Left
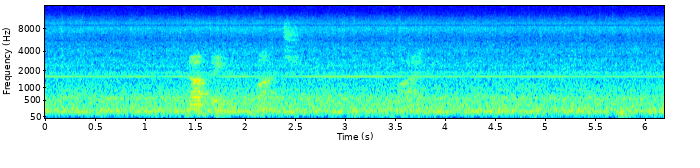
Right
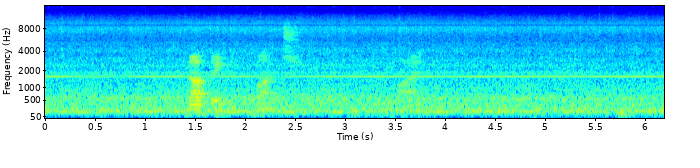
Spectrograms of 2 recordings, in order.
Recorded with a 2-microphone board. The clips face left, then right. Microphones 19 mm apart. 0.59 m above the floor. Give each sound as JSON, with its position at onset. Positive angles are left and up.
{"t": 1.4, "sound": "a man speaking", "side_deg": -20, "distance_m": 0.7}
